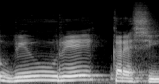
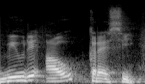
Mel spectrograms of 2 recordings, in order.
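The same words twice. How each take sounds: First: ब्यूरोक्रेसी said as "byure-kresi"; ब्यूरोक्रेसी with "re" straight into "kresi"; wrong spelling pronunciation. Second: ब्यूरोक्रेसी said as "byure-au-kresi"; ब्यूरोक्रेसी chunked by its spelling, with "au"; spelling pronunciation. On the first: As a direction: leave the "au" out of ब्यूरोक्रेसी, saying "byure" then "kresi". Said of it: "ये तो बिल्कुल गलत है". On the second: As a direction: put a separate "au" after "byure" in ब्यूरोक्रेसी. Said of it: "ये सही है". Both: Shown as a demonstration.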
